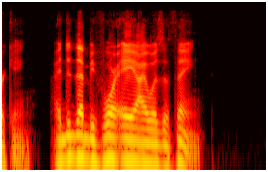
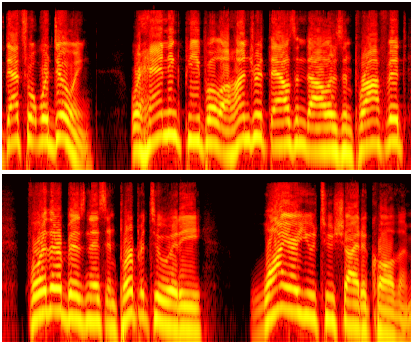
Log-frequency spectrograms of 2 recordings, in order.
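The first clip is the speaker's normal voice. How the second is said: higher and louder pep talk to a shy rep; fired-up pep talk; 7 semitones higher, 4 dB louder than usual. Retold or imitated. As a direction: pump up the rep, pitched high. Coach pushing shy sales rep.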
